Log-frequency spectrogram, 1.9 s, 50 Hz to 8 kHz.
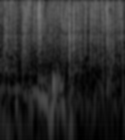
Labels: {"label": "biophony, cascading saw", "recorder": "SoundTrap 600 or HydroMoth"}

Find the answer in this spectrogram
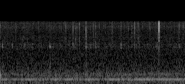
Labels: {"label": "anthrophony, boat engine", "recorder": "HydroMoth"}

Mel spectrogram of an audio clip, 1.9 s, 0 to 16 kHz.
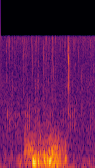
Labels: {"label": "biophony, growl", "recorder": "SoundTrap 500"}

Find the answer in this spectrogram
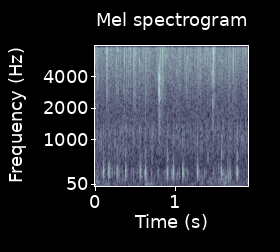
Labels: {"label": "biophony, pulse", "recorder": "SoundTrap 500"}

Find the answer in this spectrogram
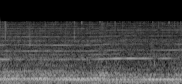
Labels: {"label": "anthrophony, boat engine", "recorder": "SoundTrap 500"}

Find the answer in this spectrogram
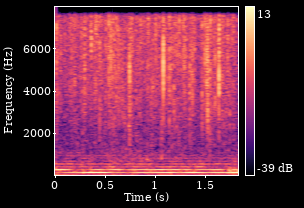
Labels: {"label": "biophony, midshipman", "recorder": "SoundTrap 500"}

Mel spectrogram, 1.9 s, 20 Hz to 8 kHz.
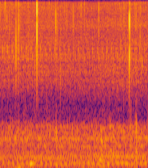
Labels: {"label": "anthrophony, boat engine", "recorder": "SoundTrap 300"}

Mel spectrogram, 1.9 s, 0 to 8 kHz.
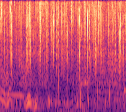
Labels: {"label": "biophony, cascading saw", "recorder": "SoundTrap 600 or HydroMoth"}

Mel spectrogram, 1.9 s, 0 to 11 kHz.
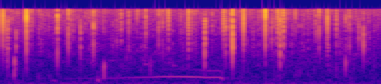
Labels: {"label": "biophony, cascading saw", "recorder": "SoundTrap 600 or HydroMoth"}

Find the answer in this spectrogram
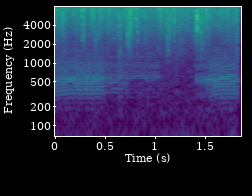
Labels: {"label": "biophony, croak", "recorder": "SoundTrap 500"}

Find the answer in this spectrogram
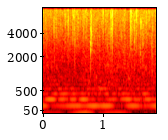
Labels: {"label": "biophony, midshipman", "recorder": "SoundTrap 500"}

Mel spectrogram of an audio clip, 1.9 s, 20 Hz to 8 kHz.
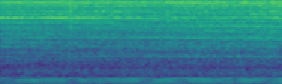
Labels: {"label": "anthrophony, boat engine", "recorder": "SoundTrap 500"}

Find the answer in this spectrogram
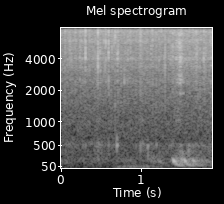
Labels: {"label": "anthrophony, bomb", "recorder": "HydroMoth"}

